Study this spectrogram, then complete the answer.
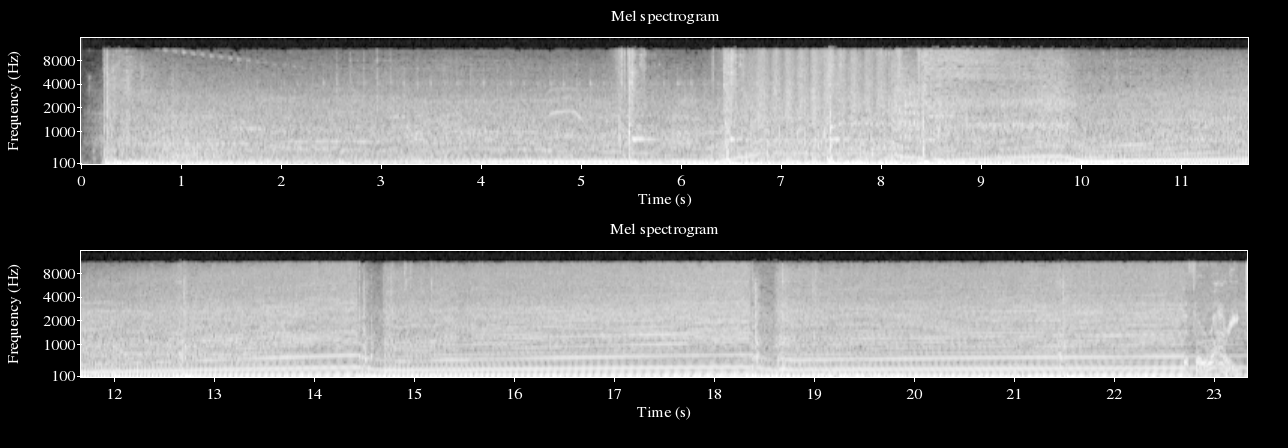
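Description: A Ferrari Testarossa engine in the racing game The Crew Motorfest revs hard through rising gear pulls, with sharp shifts and a brief tire squeal. The engine stays loud and close throughout.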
